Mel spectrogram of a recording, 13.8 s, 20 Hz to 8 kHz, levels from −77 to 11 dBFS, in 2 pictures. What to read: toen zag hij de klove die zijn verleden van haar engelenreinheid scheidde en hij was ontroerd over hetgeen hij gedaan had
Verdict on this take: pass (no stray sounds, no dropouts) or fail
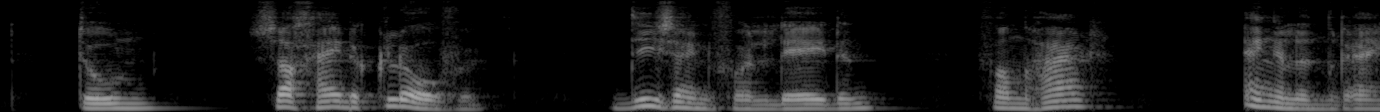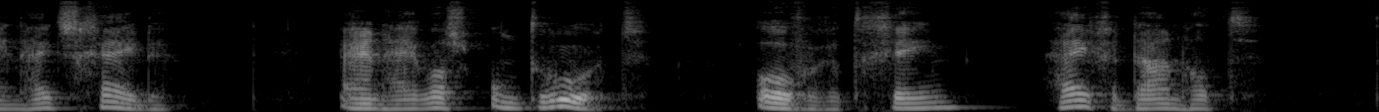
pass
